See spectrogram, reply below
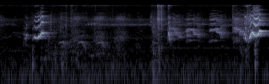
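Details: Javan myna calls used as a lure to get other mynas chattering: a jumble of harsh squawks, short buzzy notes and whistled phrases that rise and fall, ending with a loud grating burst.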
